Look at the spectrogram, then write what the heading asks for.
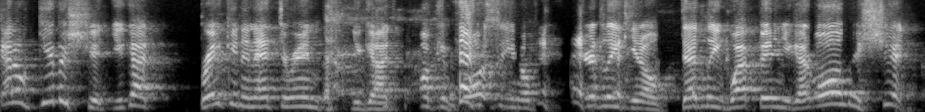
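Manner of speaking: high-pitched exasperated scolding; acted tirade. Cop reading the intruder the riot act, acted exasperation. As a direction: rattle off charges as an incensed cop.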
